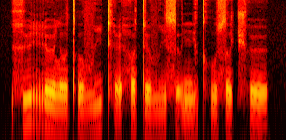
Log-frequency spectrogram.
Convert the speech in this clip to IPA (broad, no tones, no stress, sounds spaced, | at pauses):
x y r ø l ɤ tʼ ɤ v i kʰ ɛ̰ h ʌ t ø v i s ə̰ nʲ ʌ kʰ u s ɤ t͡ʃʰ ø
